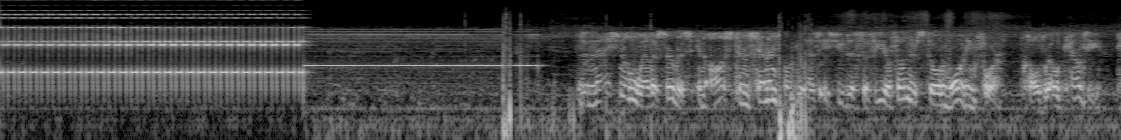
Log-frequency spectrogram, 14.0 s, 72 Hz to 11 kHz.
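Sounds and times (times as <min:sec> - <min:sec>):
two-tone alarm: 0:00.0 - 0:06.8
single steady alarm tone: 0:00.0 - 0:06.9.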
